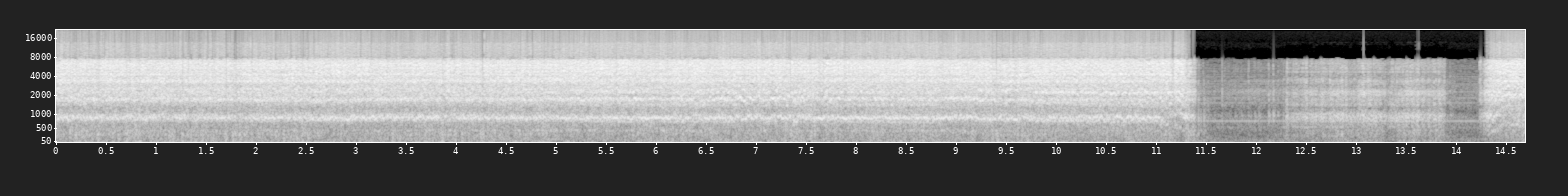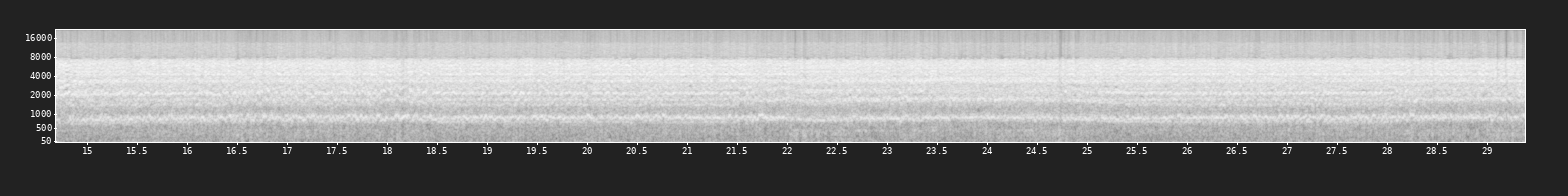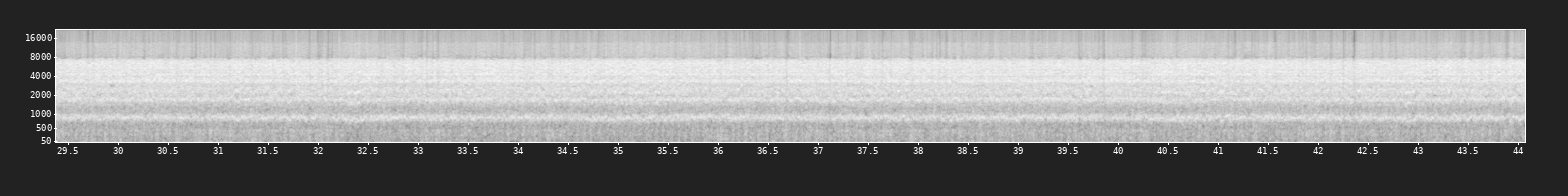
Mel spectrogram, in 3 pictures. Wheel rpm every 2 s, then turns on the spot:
230, 230, 220, 210, 210, 130, 10, 160, 210, 210, 220, 220, 220, 210, 230, 230, 230, 220, 240, 240, 230, 230.
10-14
